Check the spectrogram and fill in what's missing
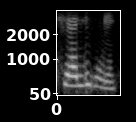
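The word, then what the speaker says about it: FLSmidth: É FL Smith? É FL Smith, é isso? – Isso mesmo, FL Smith.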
